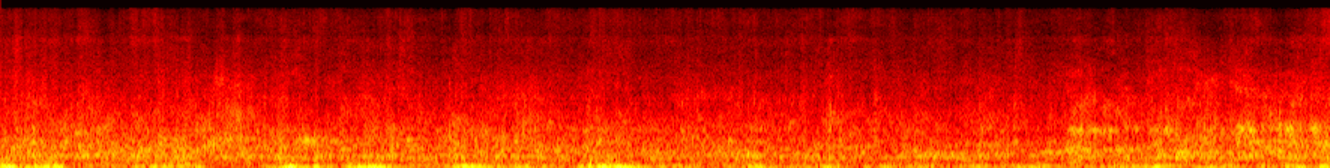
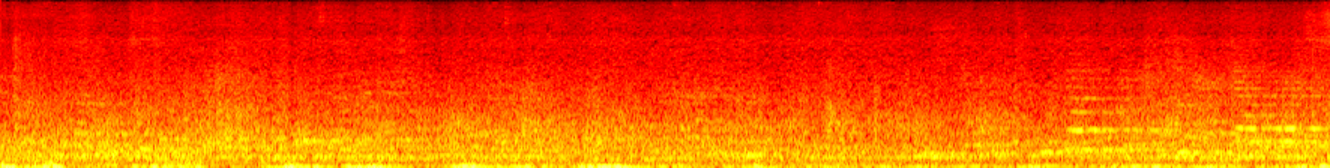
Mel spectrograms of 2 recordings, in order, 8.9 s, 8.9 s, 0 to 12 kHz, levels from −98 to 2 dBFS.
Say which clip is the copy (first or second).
first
